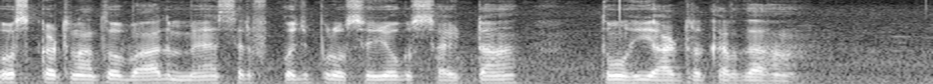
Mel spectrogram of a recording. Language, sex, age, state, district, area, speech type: Punjabi, male, 45-60, Punjab, Bathinda, urban, read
